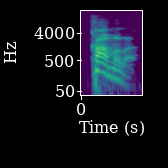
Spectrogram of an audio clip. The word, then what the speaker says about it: Kamala: Kamala, sir, the correct pronunciation, Kamala.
